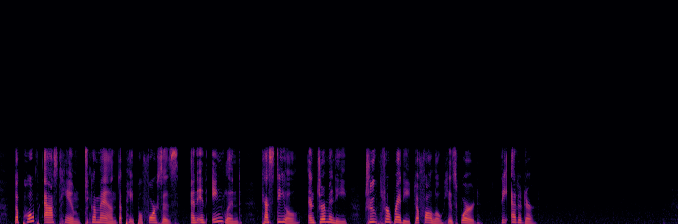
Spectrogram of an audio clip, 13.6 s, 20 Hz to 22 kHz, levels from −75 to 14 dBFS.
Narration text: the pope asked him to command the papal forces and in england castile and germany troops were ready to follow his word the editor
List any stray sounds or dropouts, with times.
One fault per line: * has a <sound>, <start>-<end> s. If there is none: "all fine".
all fine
